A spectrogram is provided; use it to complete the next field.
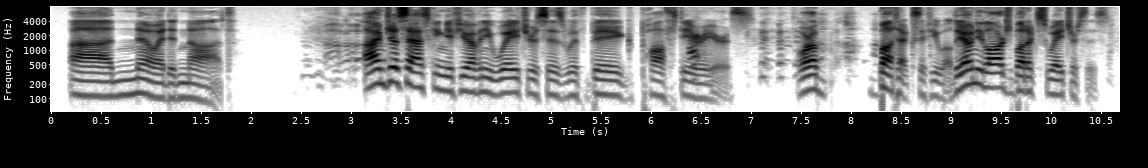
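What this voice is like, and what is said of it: Disguised fake voice. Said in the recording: “now you're using a fake voice.”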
